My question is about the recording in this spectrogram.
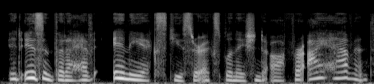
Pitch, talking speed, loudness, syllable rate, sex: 220 Hz, 210 wpm, -18 LUFS, 6.3 syllables/s, female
